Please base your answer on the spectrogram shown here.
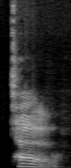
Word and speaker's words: toe: And the E is silent, the O is long.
